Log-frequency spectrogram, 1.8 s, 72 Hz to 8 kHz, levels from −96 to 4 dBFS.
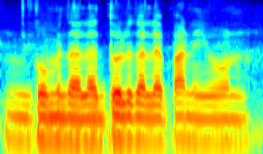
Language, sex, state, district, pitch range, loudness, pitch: Chakma, male, Tripura, West Tripura, 110-115 Hz, -16 LUFS, 110 Hz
